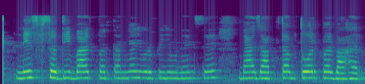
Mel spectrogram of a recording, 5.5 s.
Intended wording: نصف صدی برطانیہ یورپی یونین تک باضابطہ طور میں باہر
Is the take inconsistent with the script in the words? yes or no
yes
